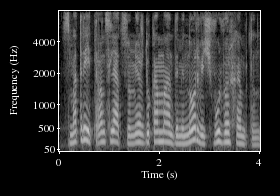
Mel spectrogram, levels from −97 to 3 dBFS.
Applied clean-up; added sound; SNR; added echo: none; none; none; none.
